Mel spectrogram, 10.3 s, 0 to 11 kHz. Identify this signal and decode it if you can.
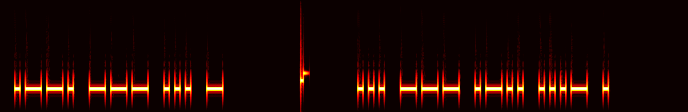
Morse code, heard as a keyed tone, about 15 wpm, 700 Hz. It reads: POST SOLVE
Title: Sentences from Top 1000 Words - New Word Drill - 15wpm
